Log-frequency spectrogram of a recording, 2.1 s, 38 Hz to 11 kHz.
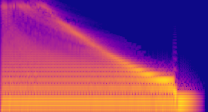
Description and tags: Sounds like a warp down. Made with FL Studio 9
